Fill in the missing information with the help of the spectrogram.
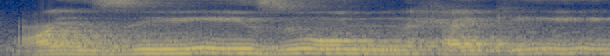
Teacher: harus kita tampakkan sifat shafirnya, dasis pada huruf zai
